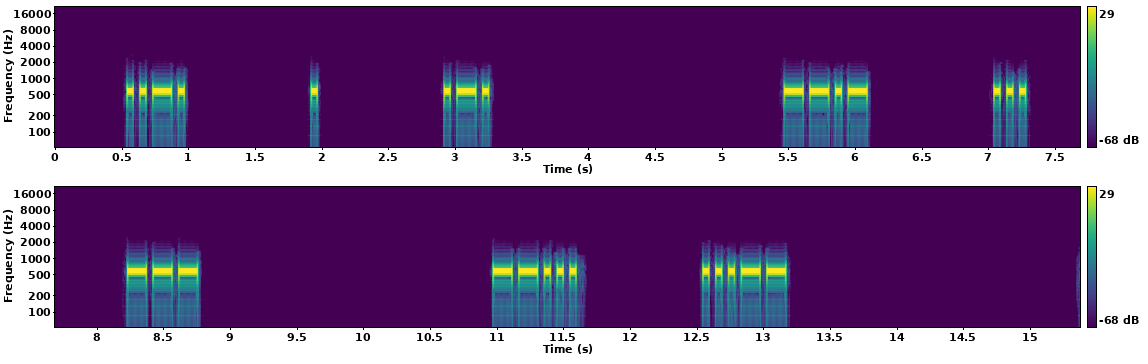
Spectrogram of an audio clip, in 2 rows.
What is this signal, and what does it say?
Morse code, heard as a keyed tone, about 25 wpm, spaced as for 8 wpm, 590 Hz. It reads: FER QSO 73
